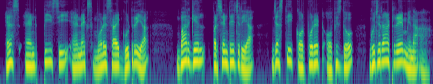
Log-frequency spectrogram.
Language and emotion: Santali, neutral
